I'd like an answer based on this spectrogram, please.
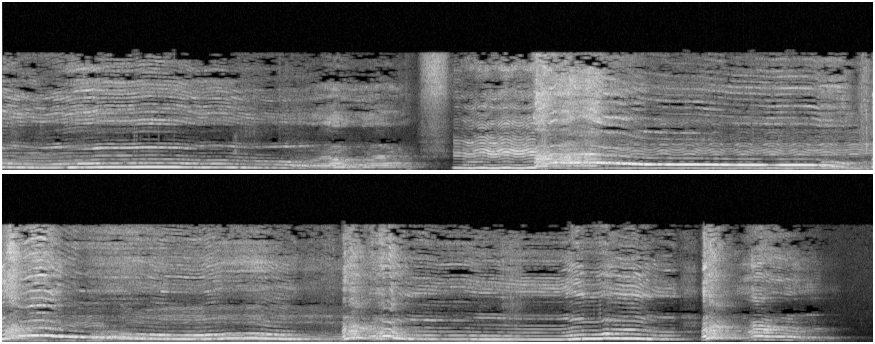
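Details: Pet dog Figo howls along to piano during a mock singing lesson: long wavering, sliding howls that rise and fall in pitch, several separate phrases over steady sustained piano chords, with a person's coaching in between.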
